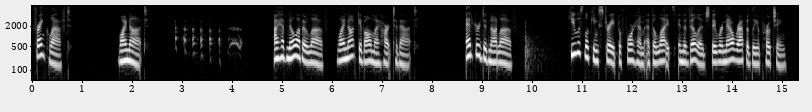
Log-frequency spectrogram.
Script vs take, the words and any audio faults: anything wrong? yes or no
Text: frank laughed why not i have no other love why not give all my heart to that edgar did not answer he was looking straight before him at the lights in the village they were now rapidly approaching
yes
